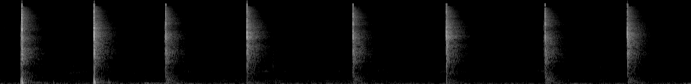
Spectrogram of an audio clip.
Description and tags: Wall mounted light switch recorded with a Samson C15 into Protools.
domestic, light, switch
